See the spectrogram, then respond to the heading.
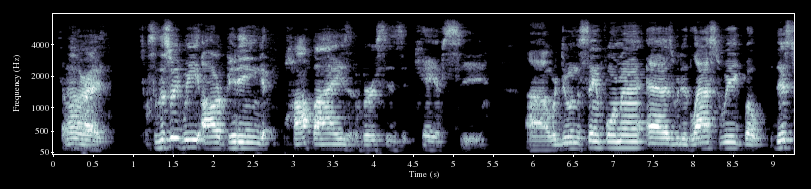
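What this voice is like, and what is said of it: Voice sounds off, strained. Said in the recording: “my voice sounds off today. This is the first day that I can actually talk.”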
